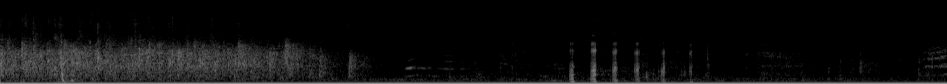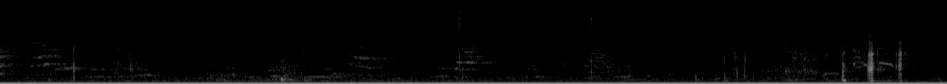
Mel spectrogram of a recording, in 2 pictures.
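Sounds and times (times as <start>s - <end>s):
audience applause: 0.0s - 3.7s
laughter: 5.6s - 7.2s, 17.7s - 18.8s.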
